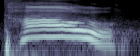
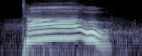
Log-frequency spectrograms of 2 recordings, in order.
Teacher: Each vowel sounded and said separately.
